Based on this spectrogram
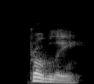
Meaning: Pronunciation spelling of probably
- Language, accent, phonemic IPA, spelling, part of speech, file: English, Australia, /ˈpɹɒb.li/, prob'ly, adverb, En-au-prob'ly.ogg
